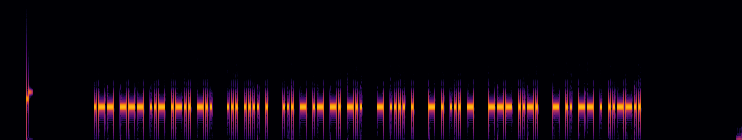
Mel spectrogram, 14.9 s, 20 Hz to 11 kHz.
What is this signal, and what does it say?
Morse code, heard as a keyed tone, about 27 wpm, 700 Hz. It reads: WOULD SHE STAND THE TEST OF TIME?
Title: Sentences from Top 1000 Words - Review Part 3 - 28wpm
